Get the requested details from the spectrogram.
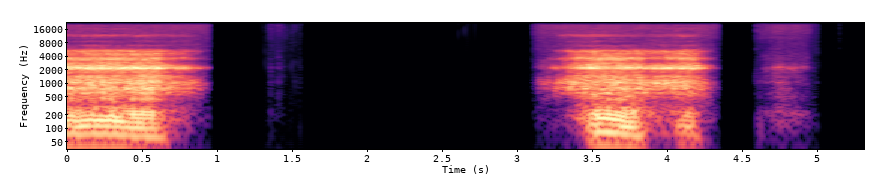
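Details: Two long, harsh, rattling snoring breaths with silence between and a faint third; loud snoring.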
